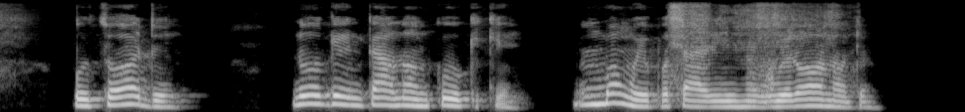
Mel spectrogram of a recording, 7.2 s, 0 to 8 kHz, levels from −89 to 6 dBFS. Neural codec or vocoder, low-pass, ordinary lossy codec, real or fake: codec, 16 kHz, 4 kbps, FreqCodec, larger model; 7.2 kHz; none; fake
